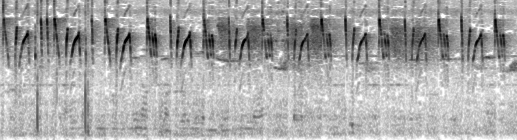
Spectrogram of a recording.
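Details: A white-eye gives a lively song of high, looping chirps, played to encourage other white-eyes to sing. Notes arrive in quick clusters, rising then falling in pitch, steady throughout.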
